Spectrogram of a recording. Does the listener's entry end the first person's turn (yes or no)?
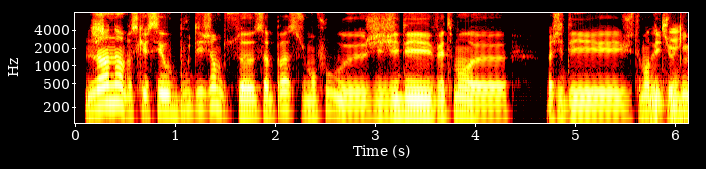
no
